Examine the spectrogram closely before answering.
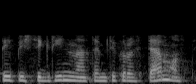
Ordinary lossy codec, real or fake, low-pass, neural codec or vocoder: AAC, 16 kbps; real; 7.2 kHz; none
